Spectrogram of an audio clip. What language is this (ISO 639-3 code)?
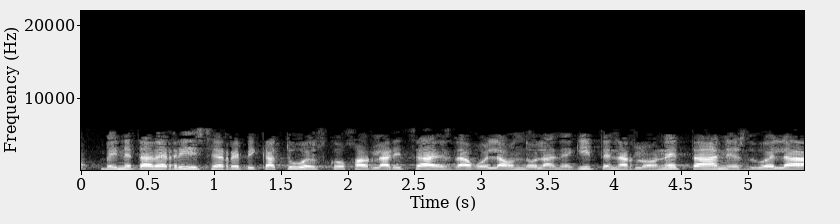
eus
